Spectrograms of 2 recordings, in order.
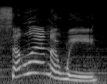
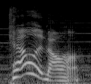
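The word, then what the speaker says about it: Celanawe: I thought it was Selena. He pronounced it Kelena. That's funny. Kelena. I guess it's Kelena. Now we know. Now that he's dead. Now that he's dead, we know how to pronounce it.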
